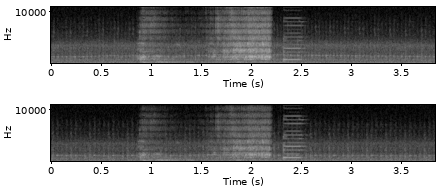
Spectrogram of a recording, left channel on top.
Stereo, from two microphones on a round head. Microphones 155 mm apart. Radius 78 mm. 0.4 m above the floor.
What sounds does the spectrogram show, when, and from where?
0.9 s a toilet flushing: 30° left (ahead or behind)
2.3 s a doorbell: 15° right (ahead or behind)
